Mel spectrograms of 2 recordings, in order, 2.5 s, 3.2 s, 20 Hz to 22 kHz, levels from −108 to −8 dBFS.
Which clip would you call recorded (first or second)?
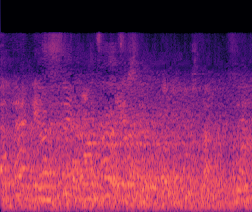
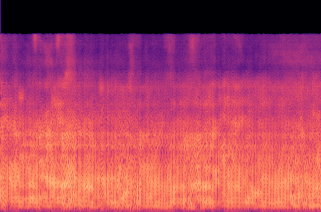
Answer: first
